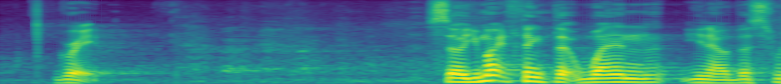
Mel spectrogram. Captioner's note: laughter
